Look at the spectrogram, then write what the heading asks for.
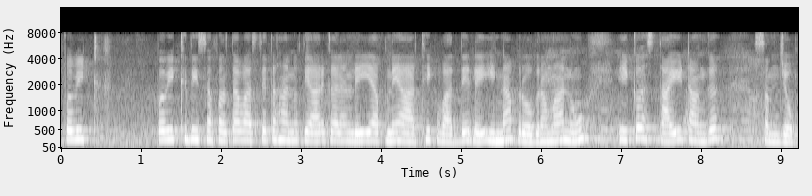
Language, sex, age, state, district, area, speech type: Punjabi, female, 30-45, Punjab, Pathankot, rural, read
